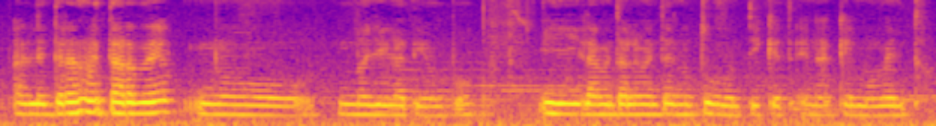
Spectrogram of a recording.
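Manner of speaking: usual speaking voice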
